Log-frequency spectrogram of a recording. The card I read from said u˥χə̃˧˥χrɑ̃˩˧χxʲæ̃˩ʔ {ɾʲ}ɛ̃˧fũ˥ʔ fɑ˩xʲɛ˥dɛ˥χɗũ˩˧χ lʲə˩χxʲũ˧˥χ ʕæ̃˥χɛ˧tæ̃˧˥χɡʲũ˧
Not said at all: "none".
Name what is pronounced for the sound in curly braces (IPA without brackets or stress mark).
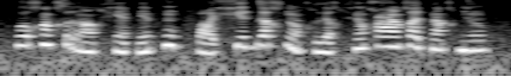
ɾʲ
